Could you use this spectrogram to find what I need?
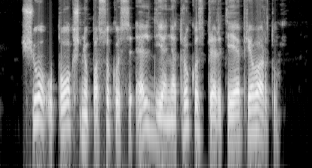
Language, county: Lithuanian, Vilnius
